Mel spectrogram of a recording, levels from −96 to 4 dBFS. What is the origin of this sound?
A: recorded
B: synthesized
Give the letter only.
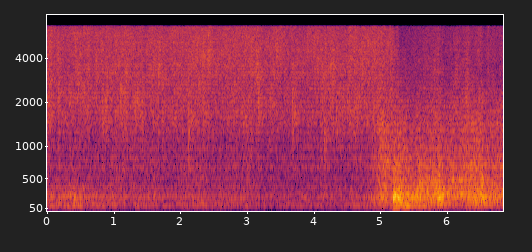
A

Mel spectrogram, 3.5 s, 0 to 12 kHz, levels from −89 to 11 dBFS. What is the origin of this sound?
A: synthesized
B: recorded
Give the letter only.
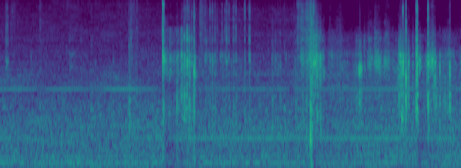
B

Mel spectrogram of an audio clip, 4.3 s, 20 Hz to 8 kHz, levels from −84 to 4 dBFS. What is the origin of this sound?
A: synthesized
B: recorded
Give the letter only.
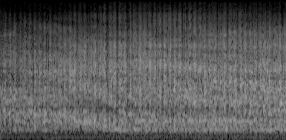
A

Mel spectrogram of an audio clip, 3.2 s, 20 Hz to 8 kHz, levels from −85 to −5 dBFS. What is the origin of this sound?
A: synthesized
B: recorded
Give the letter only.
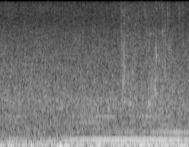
B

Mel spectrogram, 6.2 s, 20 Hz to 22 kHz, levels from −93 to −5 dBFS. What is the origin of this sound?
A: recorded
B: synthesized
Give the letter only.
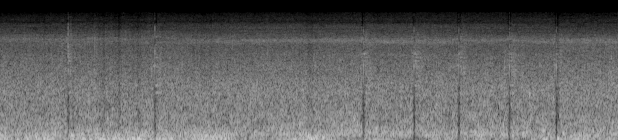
A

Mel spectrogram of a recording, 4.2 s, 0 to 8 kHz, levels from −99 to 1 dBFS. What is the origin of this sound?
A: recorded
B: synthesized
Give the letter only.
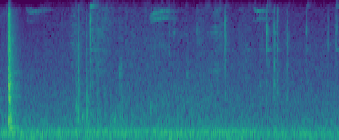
A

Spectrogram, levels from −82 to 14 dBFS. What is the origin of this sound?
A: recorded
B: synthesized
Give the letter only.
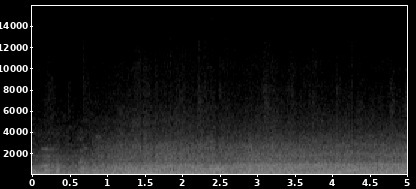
A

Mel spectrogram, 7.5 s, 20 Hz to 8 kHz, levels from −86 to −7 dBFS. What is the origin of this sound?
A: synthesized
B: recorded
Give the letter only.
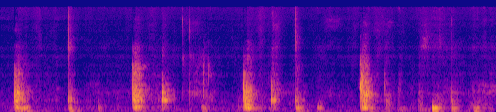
A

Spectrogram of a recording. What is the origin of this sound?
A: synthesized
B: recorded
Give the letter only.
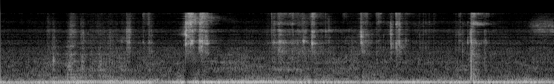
A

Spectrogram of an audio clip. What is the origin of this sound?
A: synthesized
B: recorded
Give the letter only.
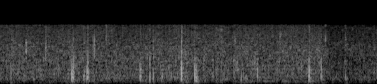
A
